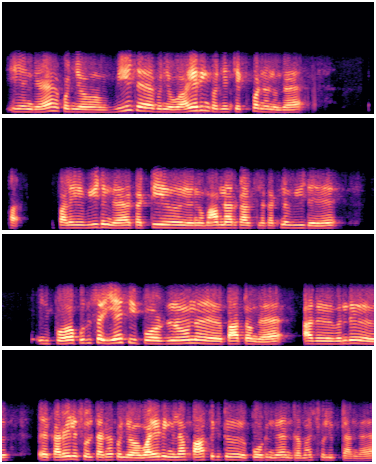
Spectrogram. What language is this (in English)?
Tamil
